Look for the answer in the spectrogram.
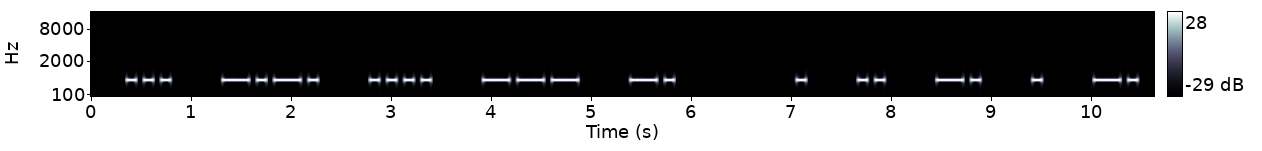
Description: Morse code, heard as a keyed tone, about 14 wpm, spaced as for 10 wpm, 680 Hz. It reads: SCHON EINEN
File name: Morsekurs / Witze / Witz 17 Juni 2025 50 F70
